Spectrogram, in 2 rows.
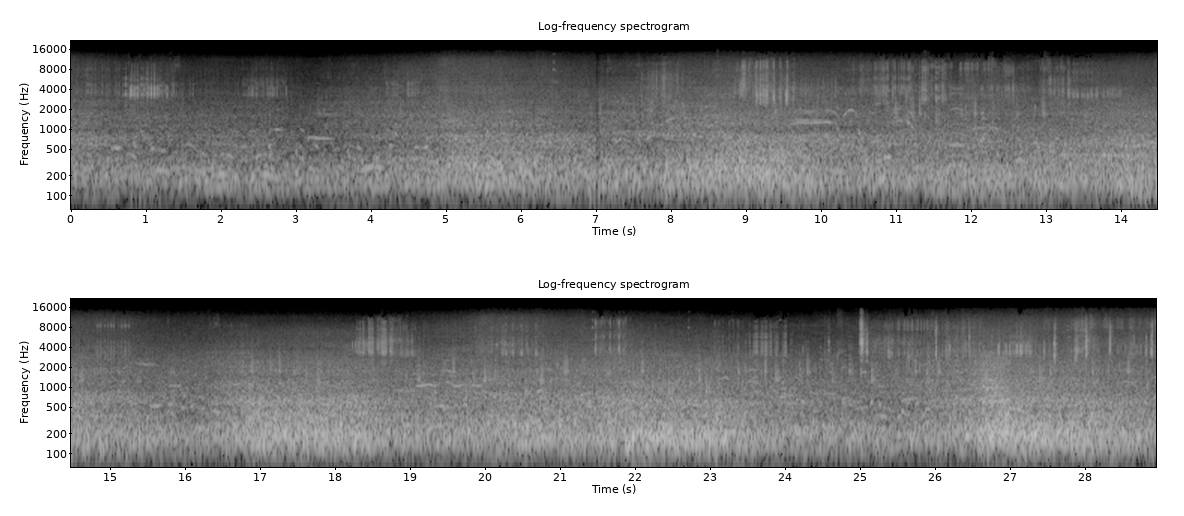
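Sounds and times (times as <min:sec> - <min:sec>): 
waves washing over a pebble beach on the Côte d'Azur: 0:00.0 - 0:28.9
pebbles clattering and rattling in the backwash: 0:07.5 - 0:13.8, 0:18.2 - 0:28.9.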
